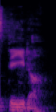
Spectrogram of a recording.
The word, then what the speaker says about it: theta: This symbol is spelled this way and it's pronounced as theta.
